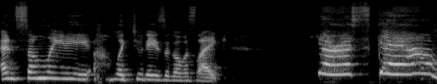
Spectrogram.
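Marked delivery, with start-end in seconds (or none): 3.2-4.4 put-on high slow scream. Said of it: "was, like, screaming at me".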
